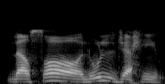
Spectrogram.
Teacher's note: لصال لام مرققة والأولى أيضا مرققة، بل لامين مرققات في هذه الكلمة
